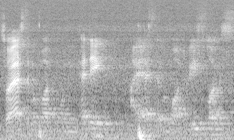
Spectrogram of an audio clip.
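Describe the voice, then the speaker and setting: A man with a loud voice giving an interactive medical lecture, quizzing the audience and restarting his sentences often. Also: medium pitch, steady tone, brisk, vocal fry, background noise. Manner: questions the audience, many restarts. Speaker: physician lecturer. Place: conference hall.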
